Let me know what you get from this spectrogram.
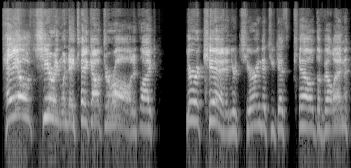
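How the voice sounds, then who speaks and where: A man with a high, creaky voice chats casually as co-host of a film show. He sounds bright and sharp, and states his opinions with emphasis. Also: unhurried. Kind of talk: casual chat.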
